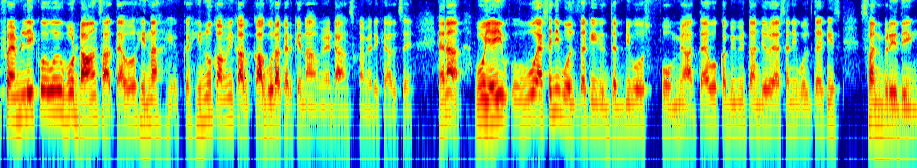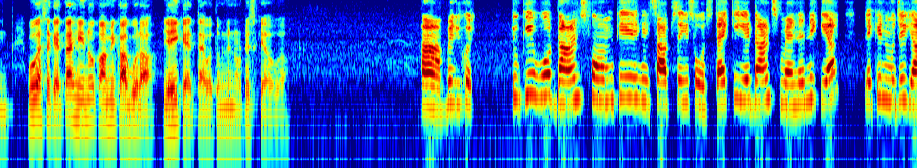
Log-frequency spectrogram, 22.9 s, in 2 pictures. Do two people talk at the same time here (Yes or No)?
No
